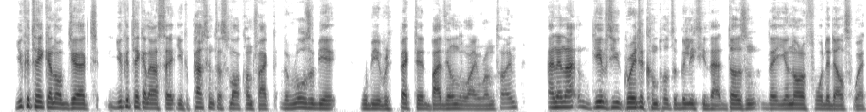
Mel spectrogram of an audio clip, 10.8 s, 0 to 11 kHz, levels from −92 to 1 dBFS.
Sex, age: male, 30-49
